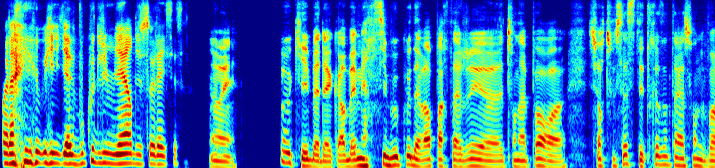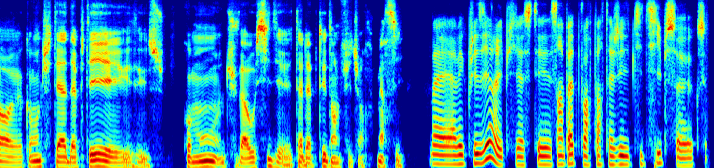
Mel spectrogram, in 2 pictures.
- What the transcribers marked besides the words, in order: laughing while speaking: "oui"; laughing while speaking: "merci"; tapping
- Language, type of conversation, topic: French, podcast, Qu’est-ce que la lumière change pour toi à la maison ?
